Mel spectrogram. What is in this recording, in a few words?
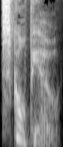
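"scorpio", British English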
